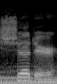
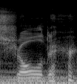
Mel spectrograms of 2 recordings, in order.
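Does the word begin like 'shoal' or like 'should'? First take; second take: should; shoal. First: The first syllable sounds like should. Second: The first syllable sounds like shoal. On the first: "Should. And then you put ER at the end, it should be shoulder" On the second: "But instead, it's shoulder"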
